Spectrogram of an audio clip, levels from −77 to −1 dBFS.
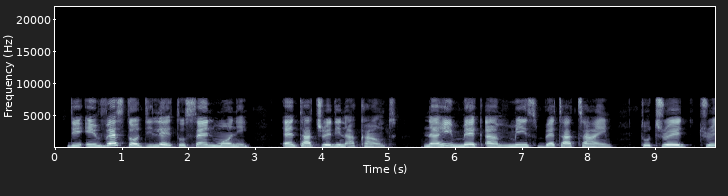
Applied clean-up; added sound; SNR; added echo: neural separator model SepFormer DNS4.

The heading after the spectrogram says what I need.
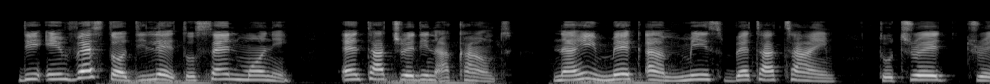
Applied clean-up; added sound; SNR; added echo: none; Growling; 15 dB; none.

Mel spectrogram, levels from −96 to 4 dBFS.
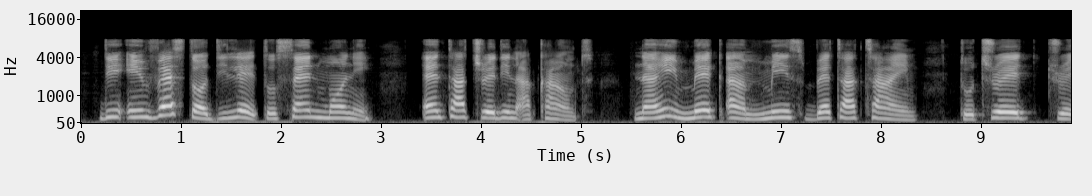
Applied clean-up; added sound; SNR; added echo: neural diffusion model UNIVERSE++.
